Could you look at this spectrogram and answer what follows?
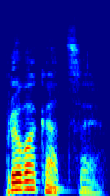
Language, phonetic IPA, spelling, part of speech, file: Russian, [prəvɐˈkat͡sɨjə], провокация, noun, Ru-провокация.ogg
- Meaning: provocation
